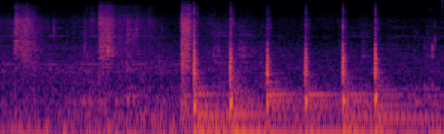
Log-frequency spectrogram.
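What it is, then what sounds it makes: Tight cargo strap. A hand knocks on the load-securement straps of a flatbed trailer after the load has been strapped down, producing six quick, evenly spaced low thumps, each with a short taut twang over steady background rumble. The sound shows the straps are very tight, as they should be.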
